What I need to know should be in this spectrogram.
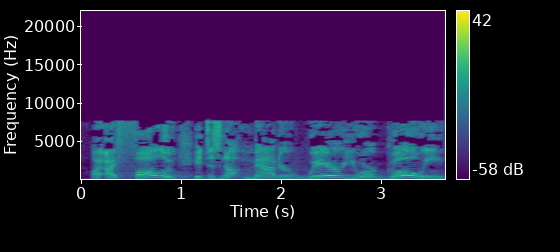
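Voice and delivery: high, loud fervent sermon; preaching at full force. Acted. Preacher urging obedience through dark valleys, loud and high. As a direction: drive it home with full conviction.

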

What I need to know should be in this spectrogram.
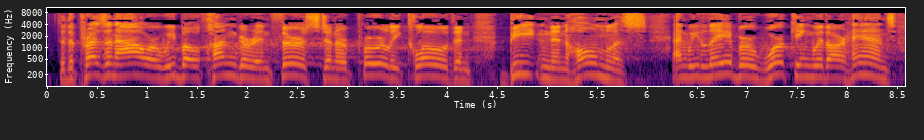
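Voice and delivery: fervent pulpit delivery; preaching. Acted. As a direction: build passion through the list of sufferings. Preaching at full force.

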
